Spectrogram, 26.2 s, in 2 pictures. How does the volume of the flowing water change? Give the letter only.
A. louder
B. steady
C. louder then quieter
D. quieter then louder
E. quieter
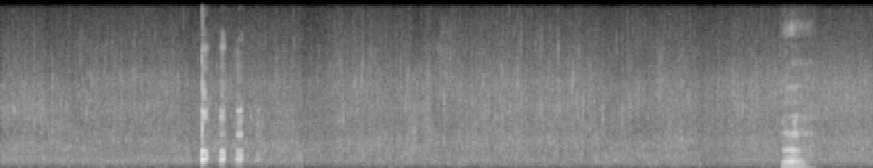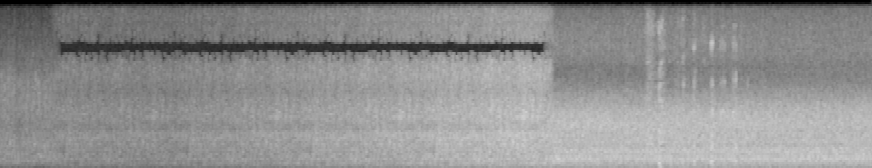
A.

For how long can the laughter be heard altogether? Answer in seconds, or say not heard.
3 s.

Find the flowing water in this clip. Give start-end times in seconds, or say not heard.
0.0-26.1.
